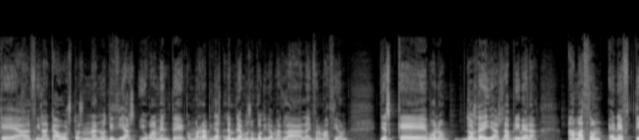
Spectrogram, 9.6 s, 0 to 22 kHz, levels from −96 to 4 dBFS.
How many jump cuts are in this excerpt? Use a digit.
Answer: 1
